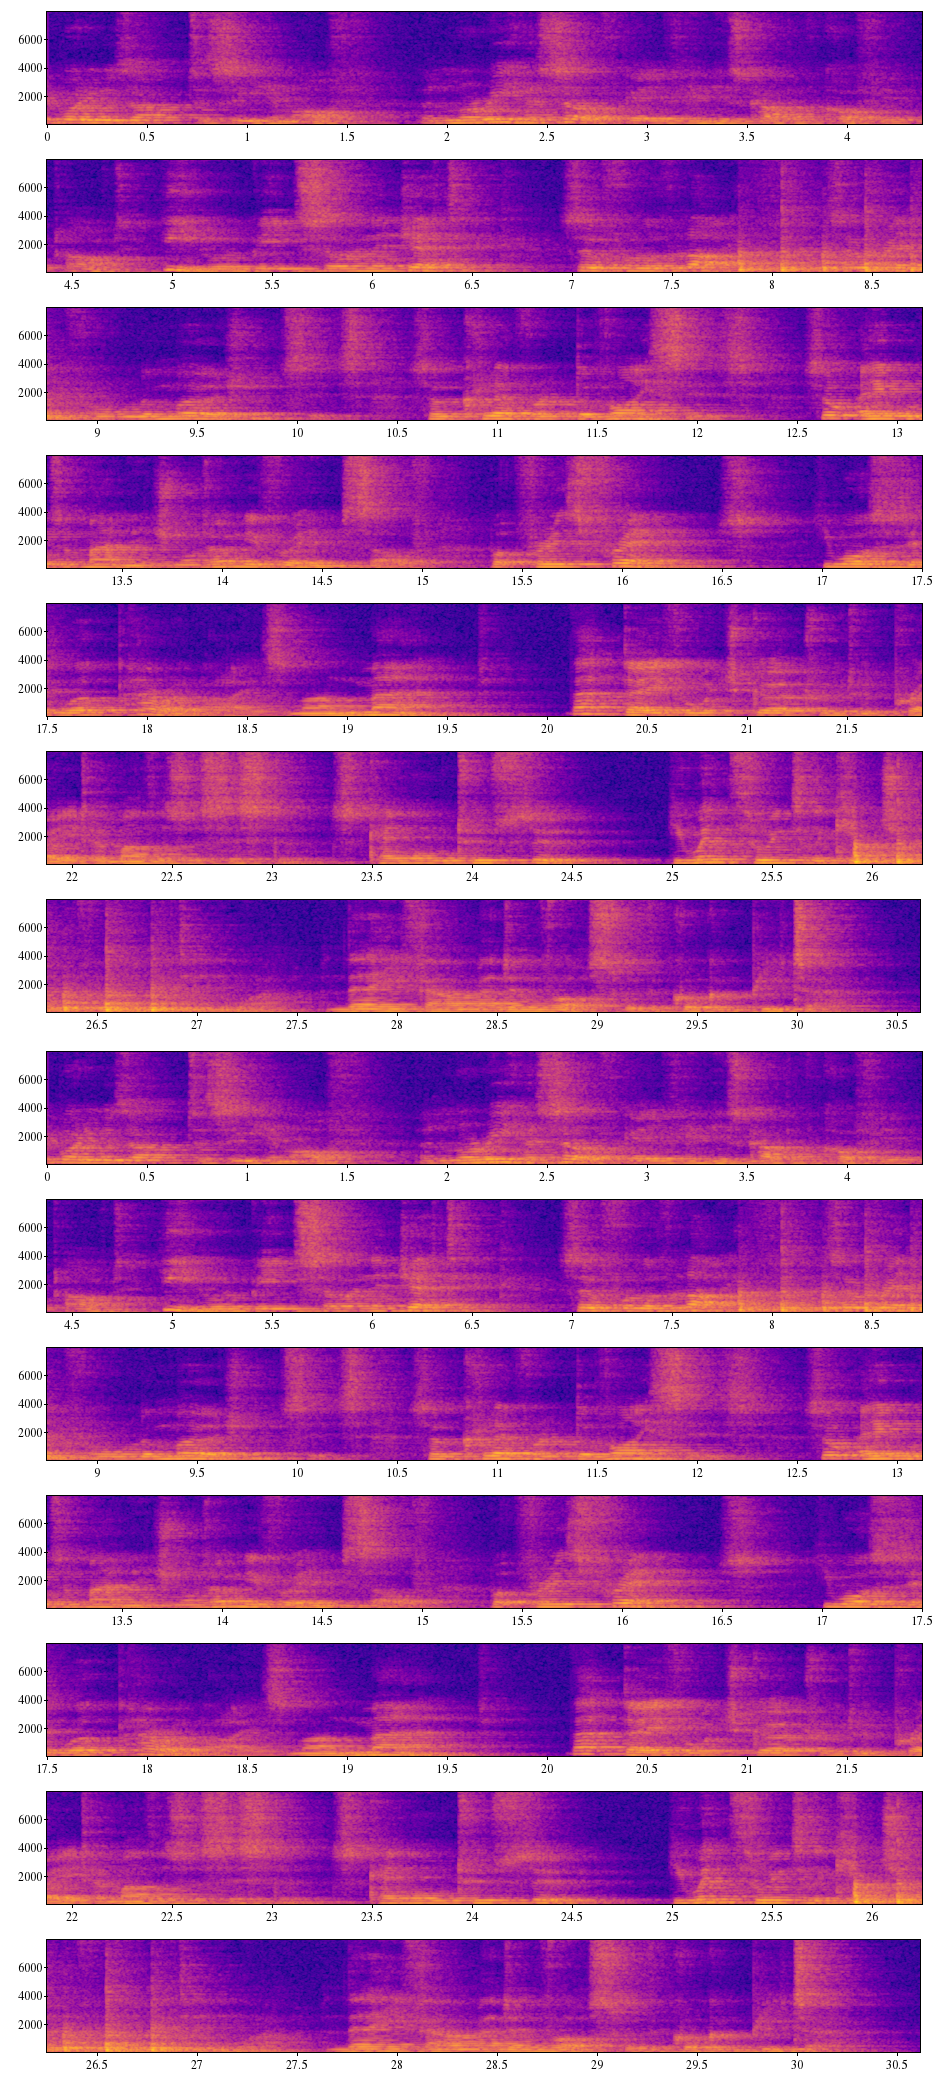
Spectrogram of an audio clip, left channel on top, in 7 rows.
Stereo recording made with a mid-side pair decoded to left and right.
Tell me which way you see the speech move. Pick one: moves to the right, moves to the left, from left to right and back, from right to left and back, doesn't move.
moves to the left.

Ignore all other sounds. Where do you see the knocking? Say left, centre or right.
centre.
